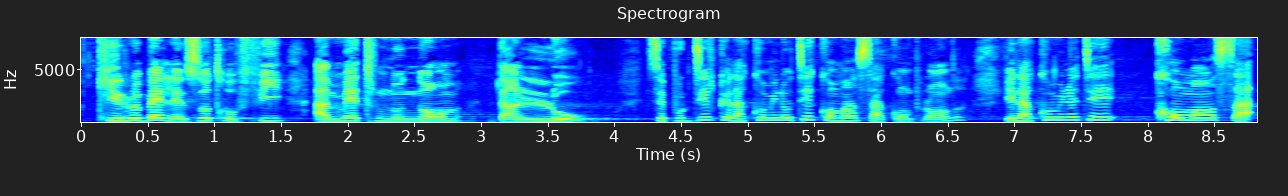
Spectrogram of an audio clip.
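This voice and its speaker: A woman's voice: medium pitch, dark tone. A woman panelist and activist speaking earnestly at a panel. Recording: reverberant hall.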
